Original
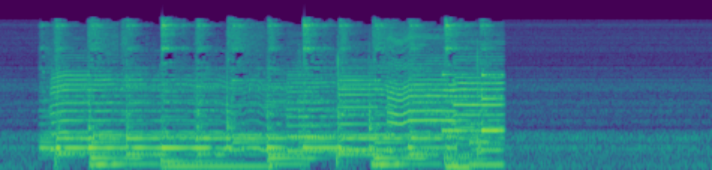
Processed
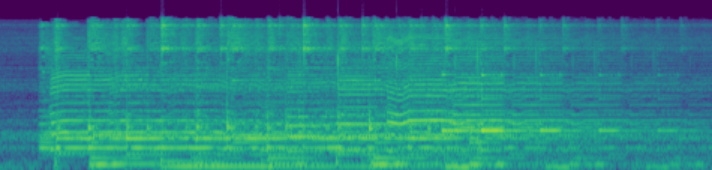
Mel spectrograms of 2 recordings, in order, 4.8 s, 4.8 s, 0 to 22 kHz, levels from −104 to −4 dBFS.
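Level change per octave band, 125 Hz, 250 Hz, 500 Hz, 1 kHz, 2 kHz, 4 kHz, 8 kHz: -0.5, -6.5, -2.0, +3.5, -5.0, -1.0, +6.5 dB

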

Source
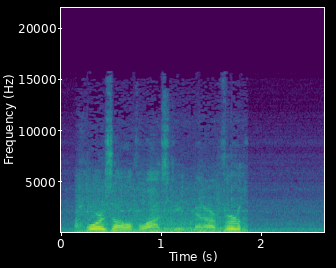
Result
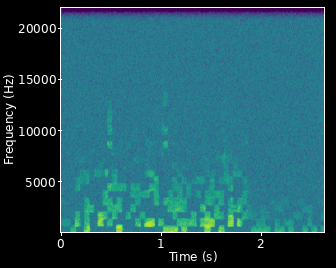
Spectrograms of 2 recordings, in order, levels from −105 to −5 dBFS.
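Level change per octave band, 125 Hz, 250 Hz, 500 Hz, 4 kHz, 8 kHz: +3.5, -2.0, 0.0, +11.0, +8.0 dB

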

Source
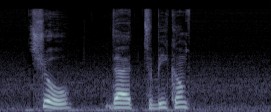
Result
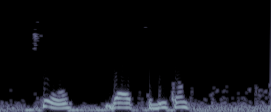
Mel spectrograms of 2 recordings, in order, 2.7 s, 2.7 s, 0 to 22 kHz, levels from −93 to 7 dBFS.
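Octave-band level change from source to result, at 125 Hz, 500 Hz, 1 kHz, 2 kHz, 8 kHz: +2.0 dB, -9.0 dB, -14.0 dB, under -40 dB, under -10 dB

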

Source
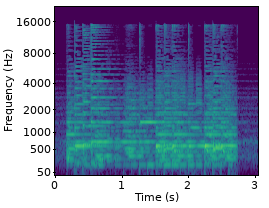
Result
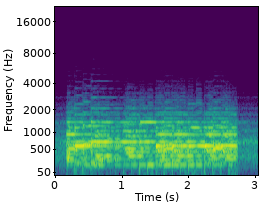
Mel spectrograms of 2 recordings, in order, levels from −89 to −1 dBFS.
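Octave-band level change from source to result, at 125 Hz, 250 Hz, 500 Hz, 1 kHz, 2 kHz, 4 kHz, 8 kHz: +22.0 dB, +21.5 dB, +21.0 dB, +19.5 dB, +8.5 dB, under -15 dB, under -40 dB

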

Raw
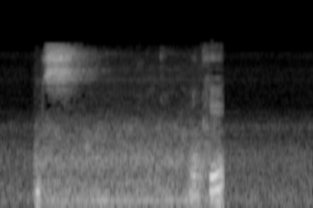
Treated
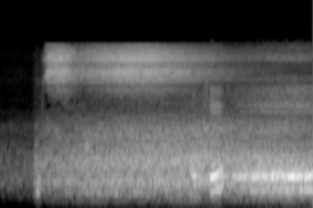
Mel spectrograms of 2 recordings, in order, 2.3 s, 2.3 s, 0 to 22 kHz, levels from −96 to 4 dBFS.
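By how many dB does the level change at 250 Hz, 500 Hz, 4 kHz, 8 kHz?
+0.5, +14.0, +8.0, +8.5 dB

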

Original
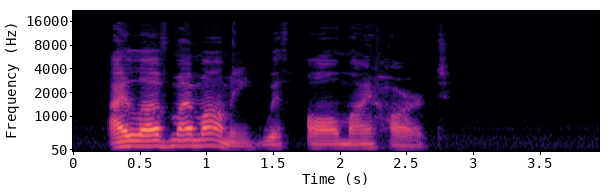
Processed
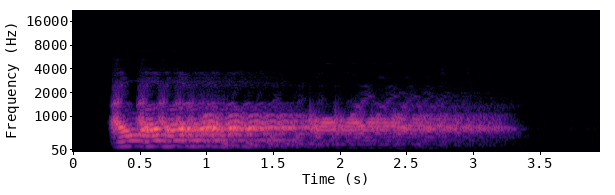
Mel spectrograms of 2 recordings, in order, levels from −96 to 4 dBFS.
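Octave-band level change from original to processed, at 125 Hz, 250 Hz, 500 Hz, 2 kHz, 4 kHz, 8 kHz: under -20 dB, -15.0 dB, -7.0 dB, -15.0 dB, under -15 dB, n/a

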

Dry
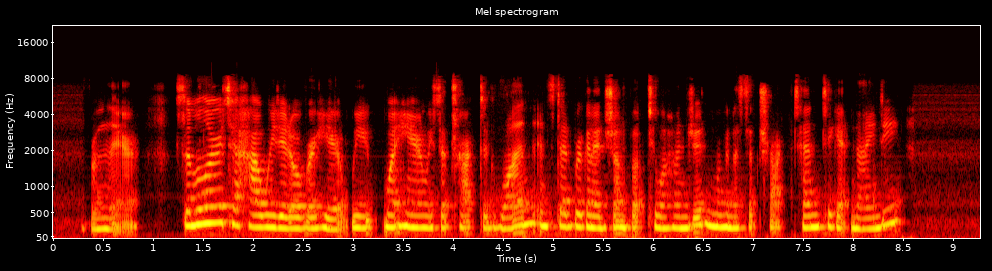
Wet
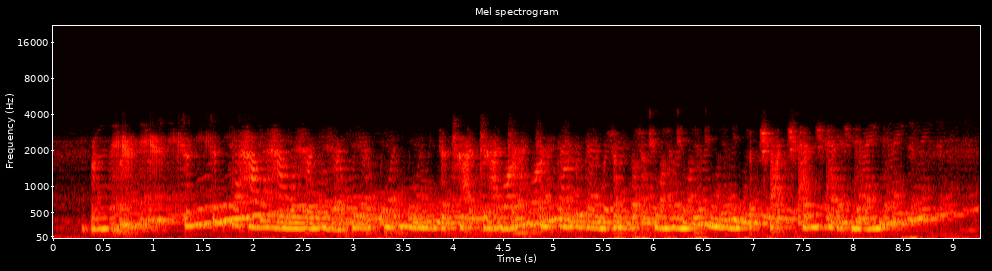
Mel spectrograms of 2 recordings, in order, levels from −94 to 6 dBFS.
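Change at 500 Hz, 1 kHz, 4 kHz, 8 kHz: -6.0 dB, -9.5 dB, under -20 dB, n/a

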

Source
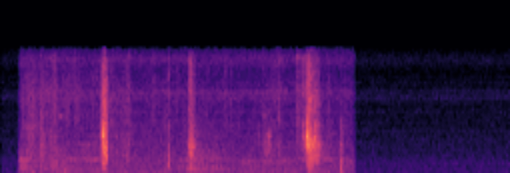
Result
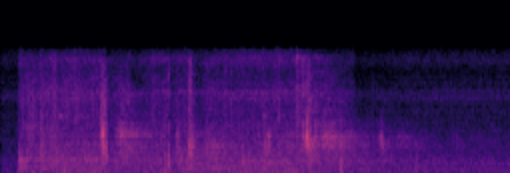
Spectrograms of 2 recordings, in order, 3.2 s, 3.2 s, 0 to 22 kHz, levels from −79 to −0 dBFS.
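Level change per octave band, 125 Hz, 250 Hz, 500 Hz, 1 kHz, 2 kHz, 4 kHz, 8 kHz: -5.5, -5.5, -6.0, -7.0, -8.5, -12.0, -10.5 dB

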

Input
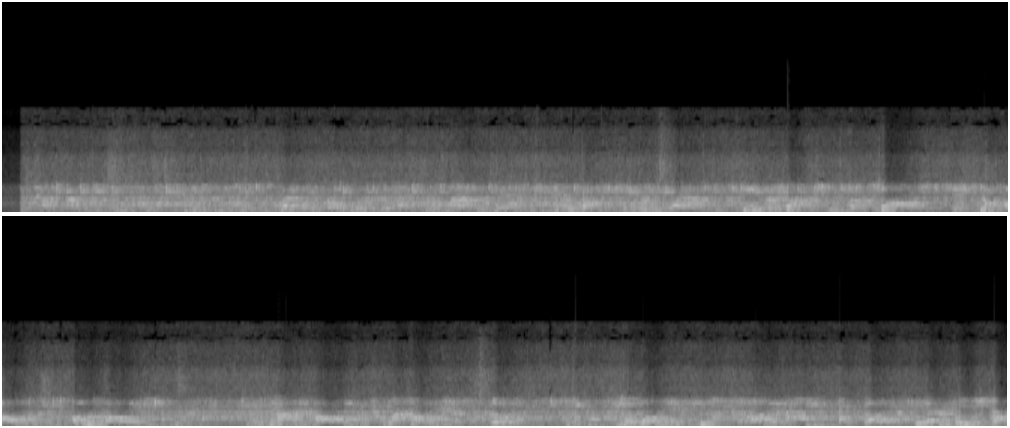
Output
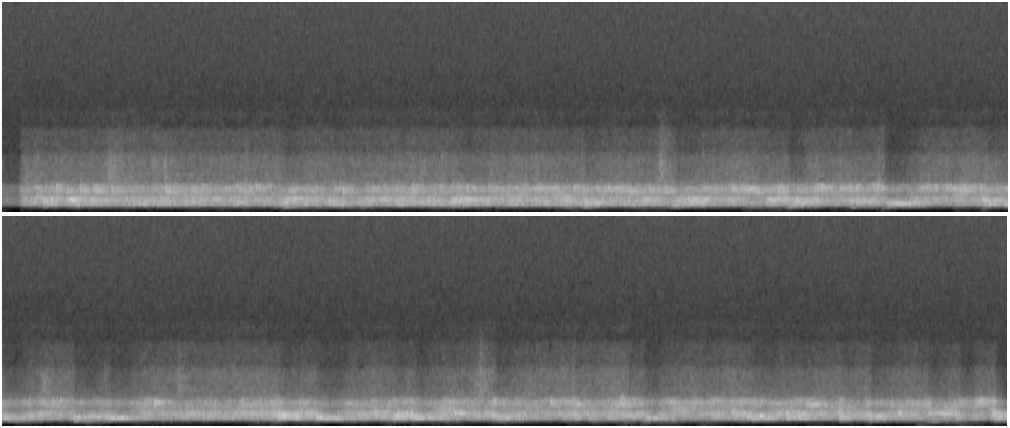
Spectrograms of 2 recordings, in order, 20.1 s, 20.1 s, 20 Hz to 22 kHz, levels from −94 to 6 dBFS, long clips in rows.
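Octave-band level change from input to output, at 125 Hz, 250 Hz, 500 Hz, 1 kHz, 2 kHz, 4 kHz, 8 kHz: under -40 dB, under -40 dB, under -30 dB, +3.5 dB, +8.5 dB, +6.5 dB, +6.5 dB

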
